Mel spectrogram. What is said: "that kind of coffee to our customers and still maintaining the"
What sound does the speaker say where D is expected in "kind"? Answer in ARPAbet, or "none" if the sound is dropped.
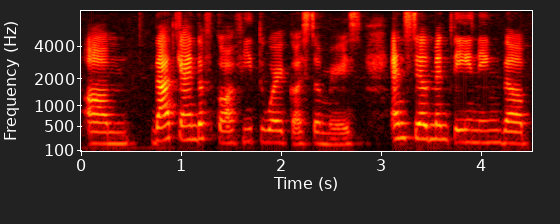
D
